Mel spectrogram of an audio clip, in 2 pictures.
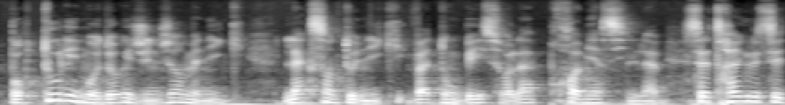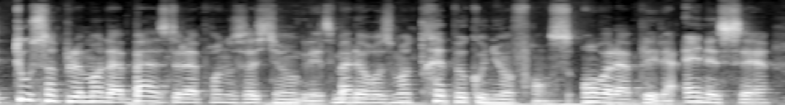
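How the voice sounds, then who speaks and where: A man of middle pitch gives a scripted lesson on English pronunciation, explaining carefully and slipping in dry jokes. Faint room ambience sits behind his voice. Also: a little fast, hardly any pauses, darkish tone, slight background noise. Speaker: English pronunciation teacher and channel host. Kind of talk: scripted educational narration.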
